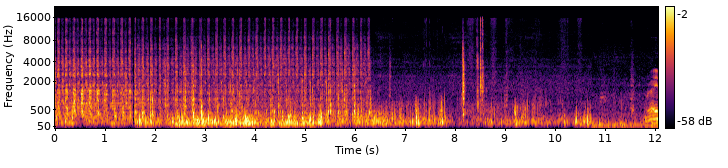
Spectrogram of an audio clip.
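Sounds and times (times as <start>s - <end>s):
knife scraping wooden stick: 0.0s - 6.4s.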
